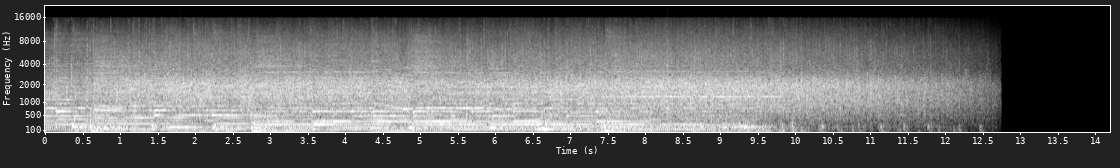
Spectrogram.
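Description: Applause over the sustained closing chords of the song's accompaniment, fading out near the end.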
